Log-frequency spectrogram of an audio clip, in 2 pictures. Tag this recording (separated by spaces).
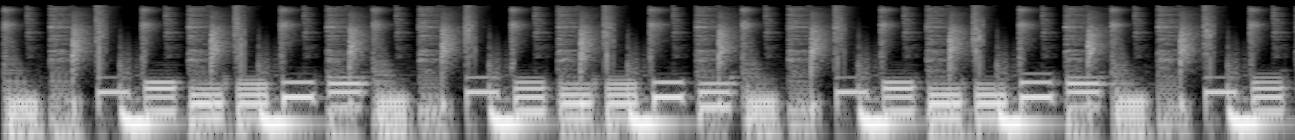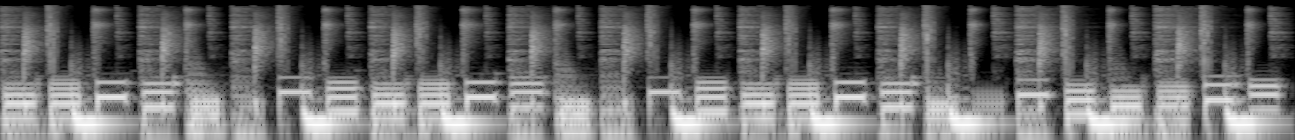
audio-library background-music download-background-music download-free-music download-music electronic-music free-music free-music-download free-music-to-use free-vlogging-music loops music music-for-videos music-for-vlog music-loops prism sbt syntheticbiocybertechnology vlog vlogger-music vlogging-music vlog-music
